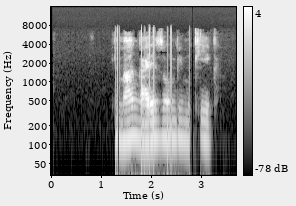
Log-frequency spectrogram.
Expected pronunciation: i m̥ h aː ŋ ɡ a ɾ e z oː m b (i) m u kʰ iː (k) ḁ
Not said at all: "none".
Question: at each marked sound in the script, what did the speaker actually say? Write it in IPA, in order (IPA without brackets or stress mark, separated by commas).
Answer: i, ɡ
